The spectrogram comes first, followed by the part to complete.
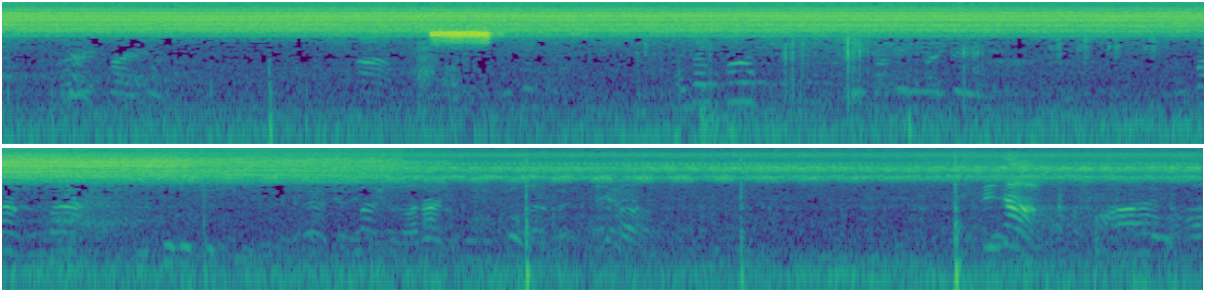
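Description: Steady high, pulsing drone of insects calling in summer trees. A short, sharp whistle blast about three seconds in is the loudest sound. Faint distant shouts and a couple of sharp knocks from the ball being kicked come later.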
